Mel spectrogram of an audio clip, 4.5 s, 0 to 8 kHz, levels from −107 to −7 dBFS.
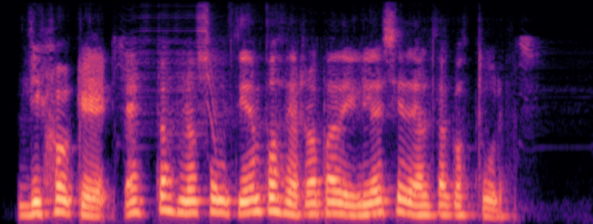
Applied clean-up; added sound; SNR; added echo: neural mask model DeepFilterNet 3.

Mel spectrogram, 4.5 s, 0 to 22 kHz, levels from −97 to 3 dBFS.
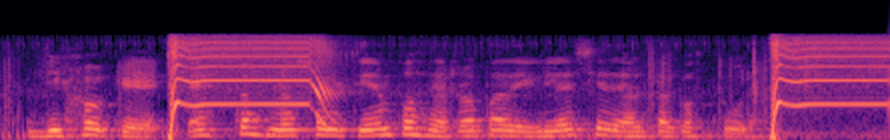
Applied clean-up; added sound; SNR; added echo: none; Drill; 3 dB; none.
